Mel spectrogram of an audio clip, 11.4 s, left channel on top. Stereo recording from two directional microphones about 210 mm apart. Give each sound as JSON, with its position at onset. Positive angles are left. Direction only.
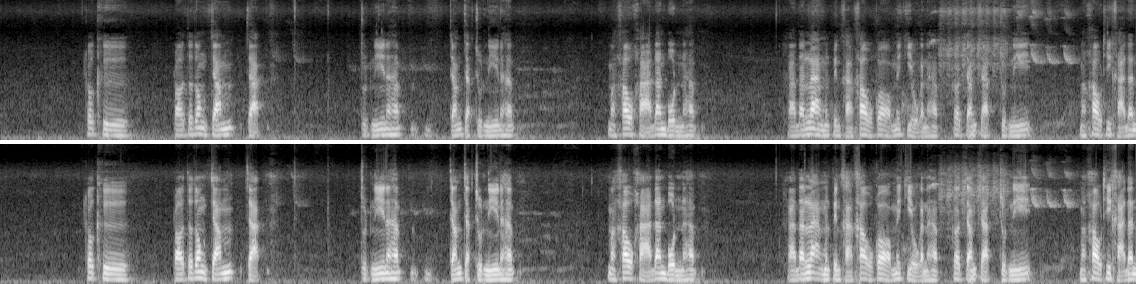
{"t": 0.9, "sound": "speech", "side_deg": -50}
{"t": 3.6, "sound": "speech", "side_deg": -55}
